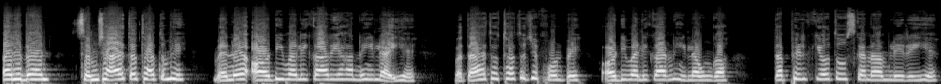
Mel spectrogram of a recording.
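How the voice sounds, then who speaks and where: Man voicing a long-winded cartoon uncle, high flat voice, dark tone, dry close recording. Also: normal speed, dry recording, lightly acted. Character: demanding middle-aged uncle, fussy guest.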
